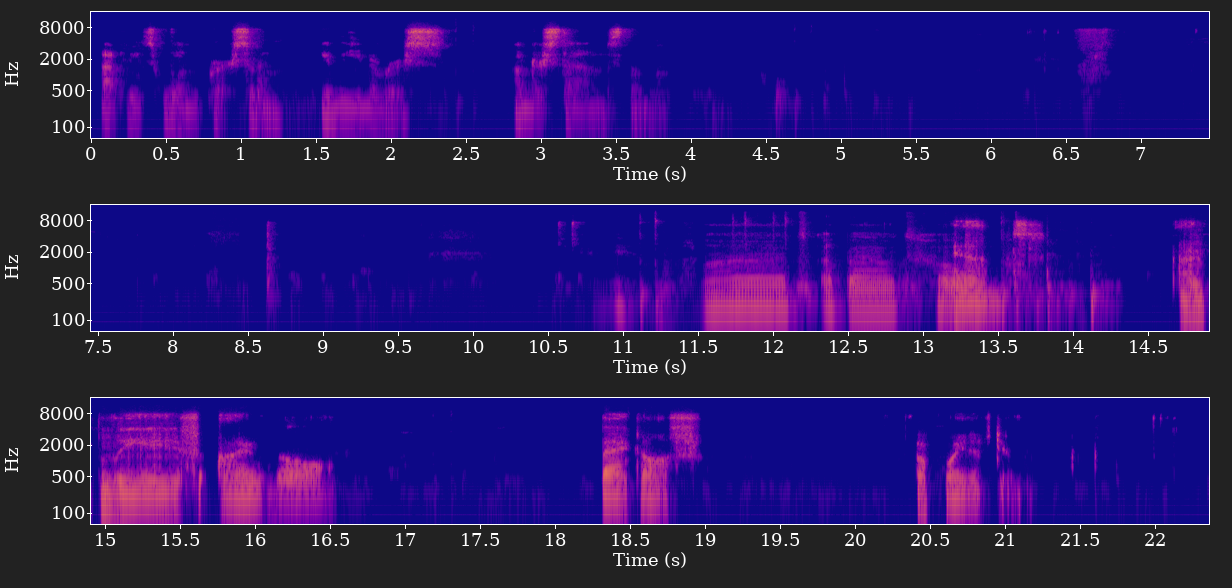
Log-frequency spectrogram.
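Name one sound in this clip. A man speaks calmly over an online call, in short bursts.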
